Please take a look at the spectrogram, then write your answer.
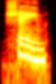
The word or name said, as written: shame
